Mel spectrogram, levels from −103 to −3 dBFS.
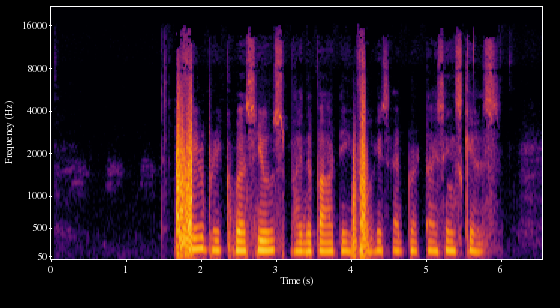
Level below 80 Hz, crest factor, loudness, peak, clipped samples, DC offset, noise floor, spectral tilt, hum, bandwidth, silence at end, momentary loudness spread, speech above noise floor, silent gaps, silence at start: -48 dBFS; 20 dB; -22 LUFS; -2 dBFS; under 0.1%; under 0.1%; -78 dBFS; -6.5 dB/octave; none; 13.5 kHz; 0.65 s; 14 LU; 55 dB; none; 1.65 s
